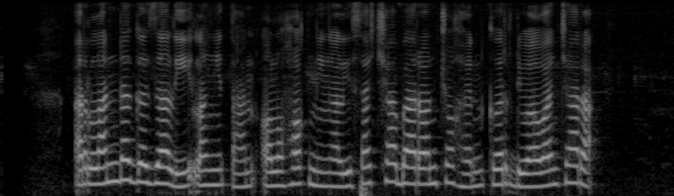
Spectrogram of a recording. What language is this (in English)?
Sundanese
